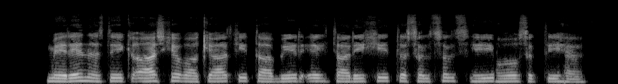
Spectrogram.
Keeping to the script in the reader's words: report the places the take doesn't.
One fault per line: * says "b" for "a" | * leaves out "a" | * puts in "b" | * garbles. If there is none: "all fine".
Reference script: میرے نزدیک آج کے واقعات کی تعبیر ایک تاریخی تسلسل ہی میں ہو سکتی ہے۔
* leaves out "میں"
